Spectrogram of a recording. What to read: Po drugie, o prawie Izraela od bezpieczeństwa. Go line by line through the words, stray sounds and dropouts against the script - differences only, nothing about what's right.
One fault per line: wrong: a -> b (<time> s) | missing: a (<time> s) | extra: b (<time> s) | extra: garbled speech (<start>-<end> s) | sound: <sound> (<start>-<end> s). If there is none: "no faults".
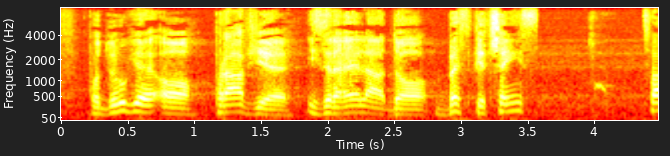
wrong: od -> do (2.4 s)
sound: laugh (3.9-4.2 s)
